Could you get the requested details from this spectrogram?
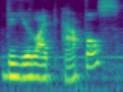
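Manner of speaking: "apples" swept upward at the end; rising intonation. Shown as a demonstration. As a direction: send the pitch up on "apples". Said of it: "Goes up".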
